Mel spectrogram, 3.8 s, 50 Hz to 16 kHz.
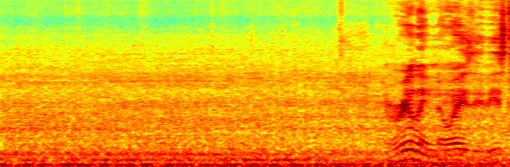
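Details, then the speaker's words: Car on Toyo tires at about 45 mph on a 55 mph road: steady, low droning roar with no rhythm or tone. The tires have been noisy since bought; the tire shop said they are fine. This is tire road noise, cause unconfirmed. "tires are just incredibly noisy they've kind of been like that since I've had them not with the whole wobble noise but they've just been noisy tires"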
